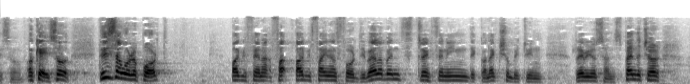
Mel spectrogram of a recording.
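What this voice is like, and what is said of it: Italian accent. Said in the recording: “my Italian accent ... So I will speak a little bit slowly.”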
